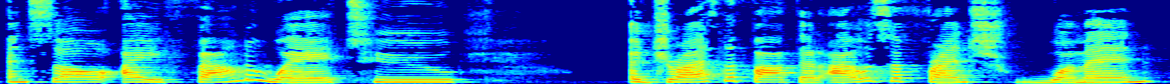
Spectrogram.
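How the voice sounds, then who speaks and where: A young business coach from Quebec, Canada, talks casually on her solo podcast, with lots of "like" fillers and restarts. Her voice is on the high side, slow and sharp in tone.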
